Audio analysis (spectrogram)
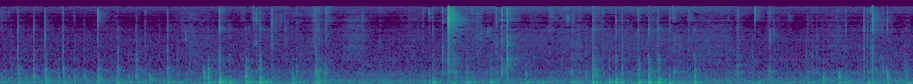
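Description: Long nails tap and scratch the rim of a full roll of brown plastic packing tape on a hollow cardboard core. The quiet, dull taps and dry scratching are mostly low in tone, with a few brighter clicks, and each sound stops almost instantly with no ring.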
